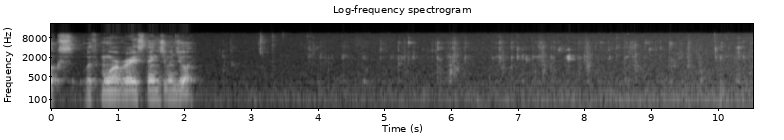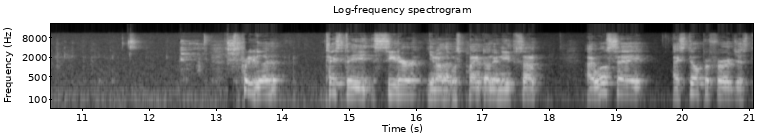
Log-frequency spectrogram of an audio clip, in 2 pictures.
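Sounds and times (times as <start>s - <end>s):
person chewing: 2.5s - 13.2s
metal fork clinking on plate: 12.5s - 13.4s.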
